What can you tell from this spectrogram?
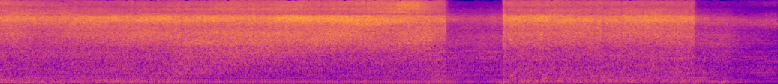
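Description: Pressure washer spray hissing hard against the tow truck's steel underlift. The spray stops briefly about six seconds in, starts again, and cuts off a little after nine seconds, while a steady low hum runs underneath.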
